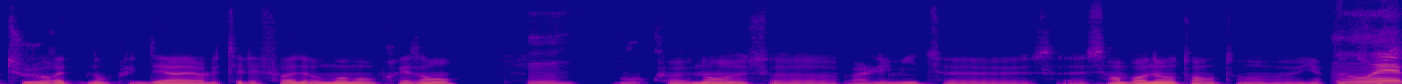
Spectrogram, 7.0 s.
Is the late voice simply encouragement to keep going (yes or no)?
no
